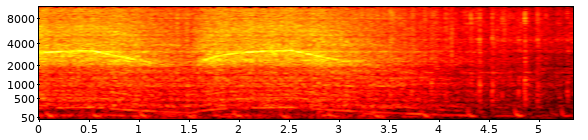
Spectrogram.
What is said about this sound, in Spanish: En la licuadora vamos a moler los chiles chipotles adobados.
